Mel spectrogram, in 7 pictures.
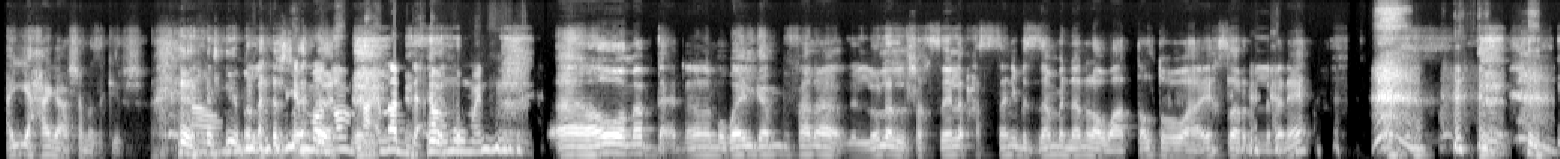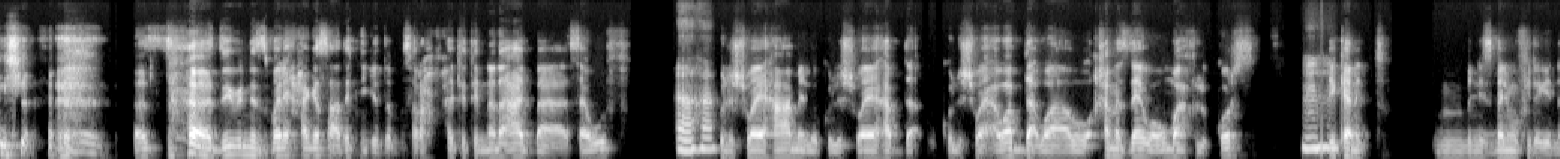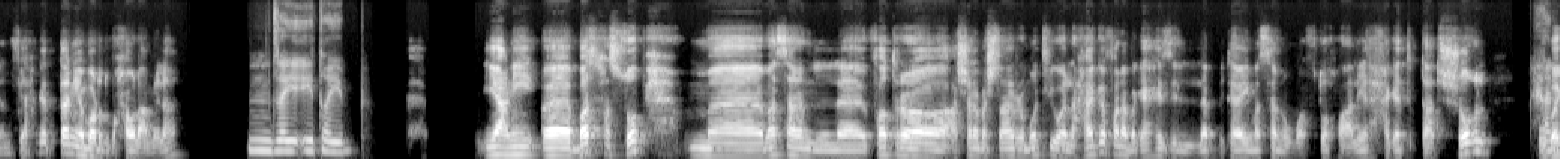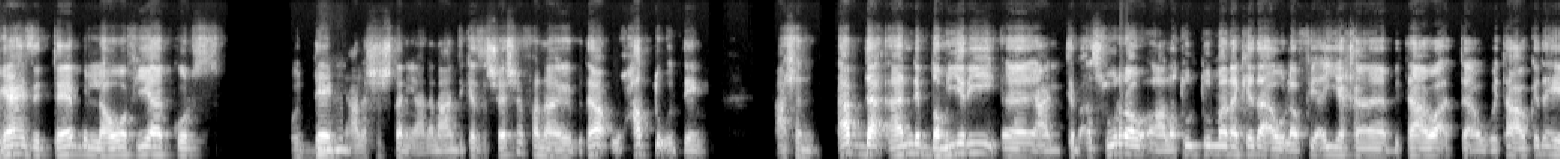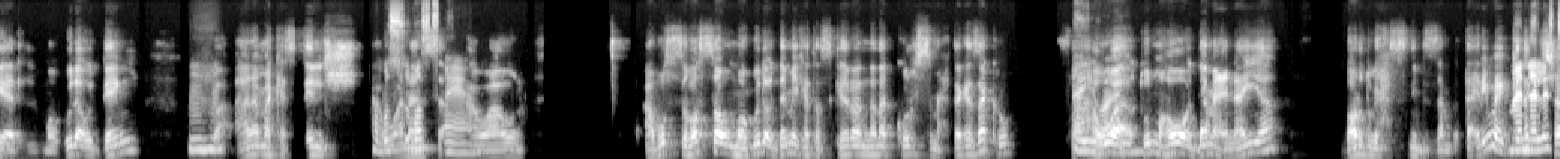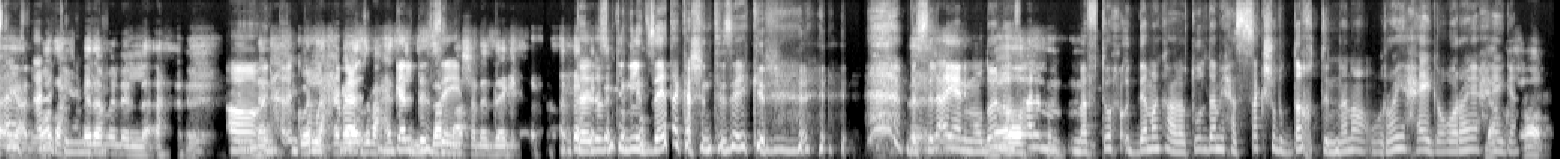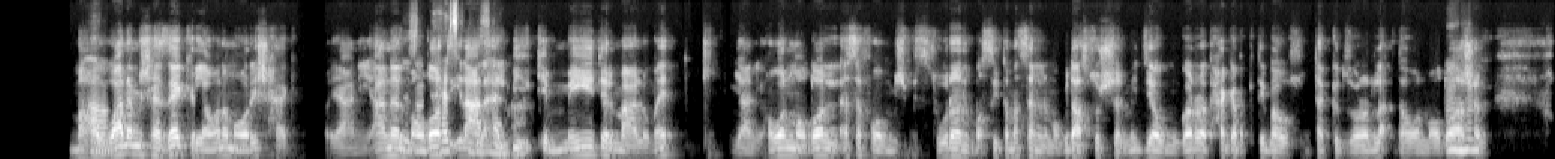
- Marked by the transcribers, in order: laugh; laughing while speaking: "ما لهاش"; laugh; laugh; laugh; laughing while speaking: "مش بس"; in English: "الCourse"; in English: "Remotely"; in English: "اللاب"; in English: "الTab"; in English: "الCourse"; tsk; in English: "الCourse"; laugh; laughing while speaking: "أنا"; laugh; chuckle; in English: "الSocial Media"
- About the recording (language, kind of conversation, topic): Arabic, podcast, إزاي تتخلّص من عادة التسويف وإنت بتذاكر؟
